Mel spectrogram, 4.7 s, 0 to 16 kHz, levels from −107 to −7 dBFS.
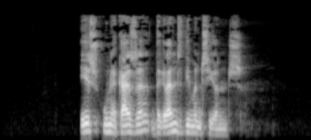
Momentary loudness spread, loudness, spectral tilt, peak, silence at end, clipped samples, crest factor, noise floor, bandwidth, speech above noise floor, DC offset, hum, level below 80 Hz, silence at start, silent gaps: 12 LU; -21 LUFS; -4 dB/octave; 0 dBFS; 1.05 s; under 0.1%; 24 dB; under -90 dBFS; 11.5 kHz; over 69 dB; under 0.1%; none; -68 dBFS; 1.2 s; none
